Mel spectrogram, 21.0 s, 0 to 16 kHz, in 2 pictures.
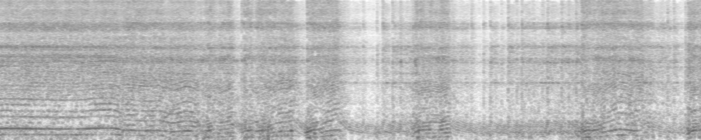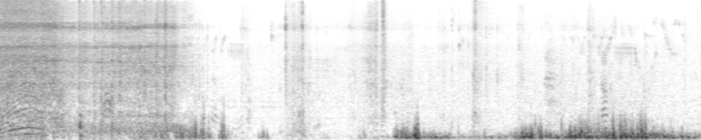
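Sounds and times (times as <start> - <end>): chainsaw engine revving: 0.0 - 13.6.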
